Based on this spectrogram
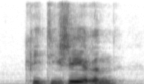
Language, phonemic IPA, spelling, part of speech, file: Dutch, /kritiˈzeːrə(n)/, kritiseren, verb, Nl-kritiseren.ogg
- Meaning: 1. to criticise 2. to critique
